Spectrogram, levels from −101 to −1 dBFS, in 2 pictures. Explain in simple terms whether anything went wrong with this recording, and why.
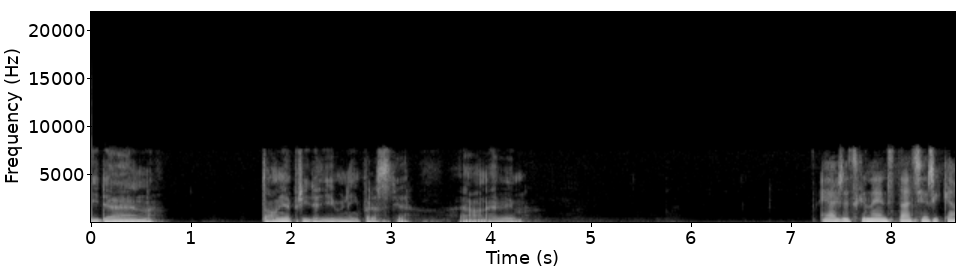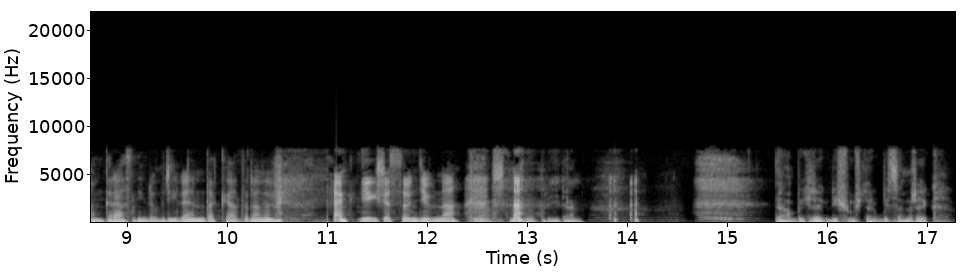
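Between 14.13 and 14.68 s, a stretch of sound is cut by the noise suppressor. The call's noise filter mistook part of it for background noise and turned it down, so for roughly a third of a second it sinks quieter or fades out early. This is not a dropout from a bad connection: the sound never stops completely or jumps, and sharp, sudden sounds still get through while steadier parts are turned down.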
